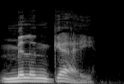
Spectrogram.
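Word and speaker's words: Milange: And Jasjit Singh from the University of Leeds is pointing out that Melange, which we were talking about before, he said your French pronunciation of that isn't really strictly correct, given that Melange means we'll meet again in Punjabi and Hindi and is kind of pronounced Milangay.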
